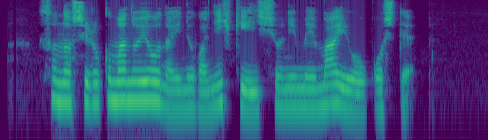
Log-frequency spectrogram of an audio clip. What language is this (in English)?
Japanese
